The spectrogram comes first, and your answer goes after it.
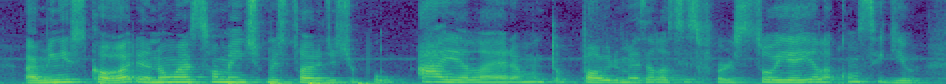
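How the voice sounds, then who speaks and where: Audible room echo surrounds a woman speaking at medium pitch and a fairly quick pace. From São Paulo, Brazil (Guaianases, east side). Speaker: UX/UI designer. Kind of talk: casual interview. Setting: studio.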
